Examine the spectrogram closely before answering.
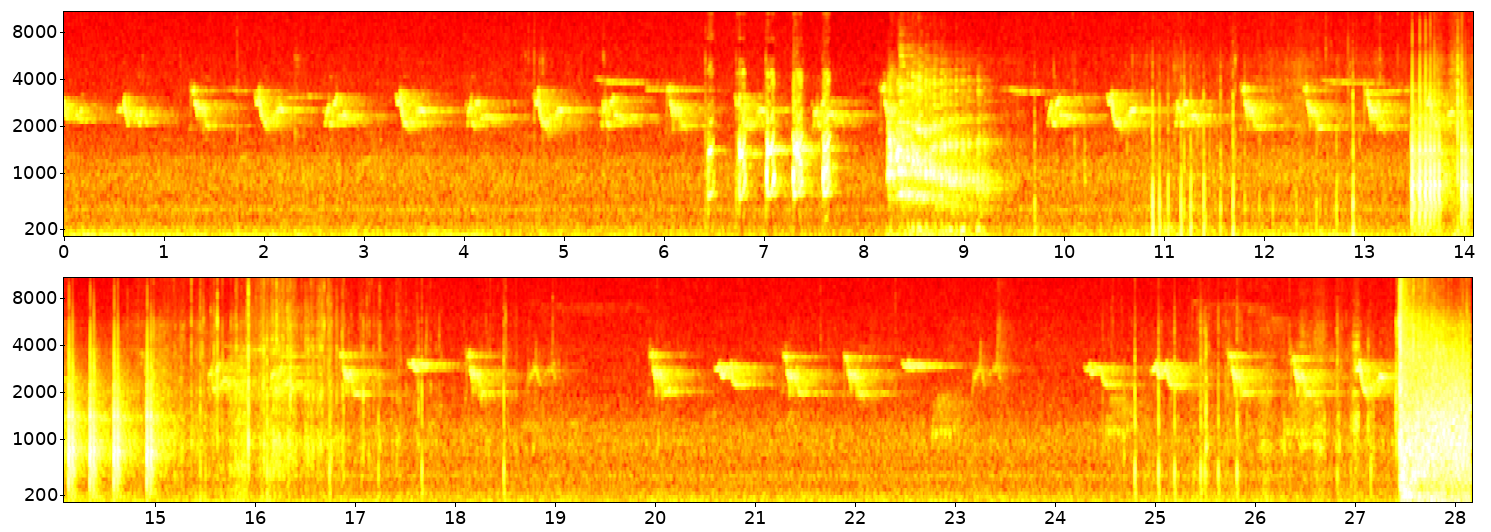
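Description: Wild turkey gobblers close by, giving loud rattling gobbles about seven, fourteen and sixteen seconds in, with low drumming, over a steady run of short high chirping notes. Near the end, a single very loud shotgun blast.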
